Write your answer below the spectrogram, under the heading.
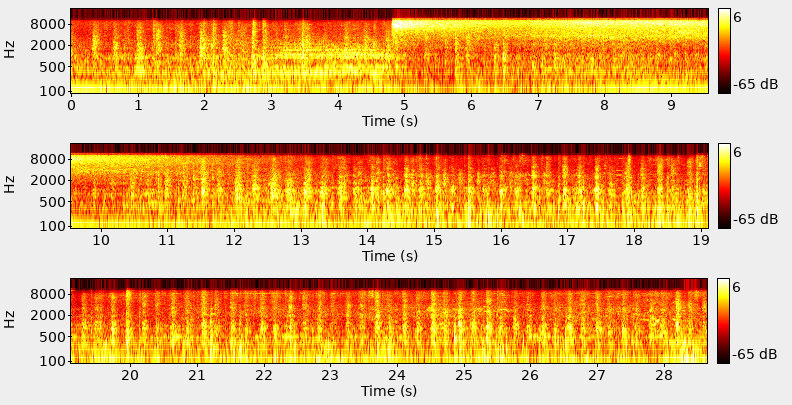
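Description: On board a steam-hauled passenger train: a steam whistle sounds a chord for about two seconds, then a sudden burst of hissing steam fades away over several seconds. After that comes the steady clickety-clack of the coach's wheels over the rail joints as the train rolls along.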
